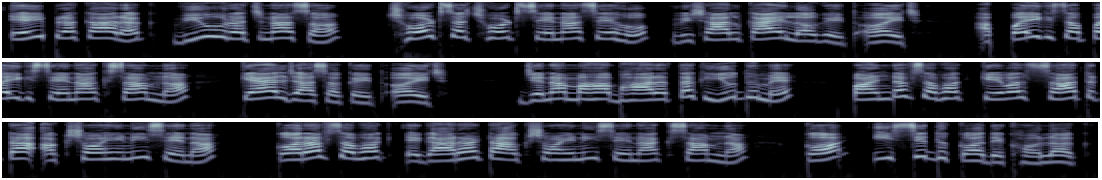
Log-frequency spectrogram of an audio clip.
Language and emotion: Maithili, neutral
